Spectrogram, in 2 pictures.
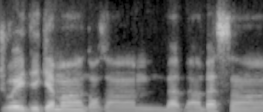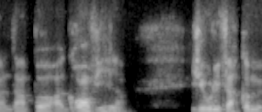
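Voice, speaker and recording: In a quiet background, a man speaks at a fairly slow pace with a dark, mellow tone and ordinary pitch variation. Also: fairly low pitch for a man. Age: 60s. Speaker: visually impaired sailor. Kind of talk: interview. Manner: hesitant, many fillers.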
